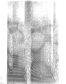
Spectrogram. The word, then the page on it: alongside: British English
